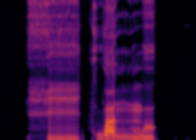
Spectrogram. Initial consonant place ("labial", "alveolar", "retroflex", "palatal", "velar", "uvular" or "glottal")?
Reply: glottal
